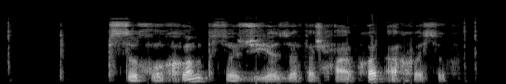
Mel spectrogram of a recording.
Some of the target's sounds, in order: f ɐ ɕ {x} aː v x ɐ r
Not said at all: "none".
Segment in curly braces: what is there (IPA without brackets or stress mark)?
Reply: ħ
